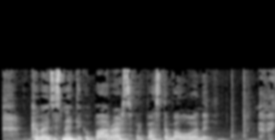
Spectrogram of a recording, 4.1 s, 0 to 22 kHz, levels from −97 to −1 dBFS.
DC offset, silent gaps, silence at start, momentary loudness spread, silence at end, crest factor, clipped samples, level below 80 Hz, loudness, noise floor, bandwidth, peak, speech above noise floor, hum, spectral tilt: under 0.1%; none; 0.05 s; 21 LU; 0 s; 18 dB; under 0.1%; -52 dBFS; -19 LUFS; -40 dBFS; 11.5 kHz; -2 dBFS; 21 dB; none; -3 dB/octave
